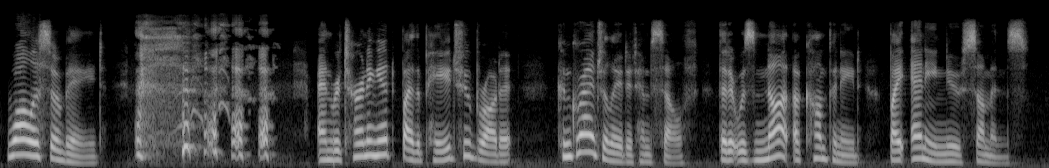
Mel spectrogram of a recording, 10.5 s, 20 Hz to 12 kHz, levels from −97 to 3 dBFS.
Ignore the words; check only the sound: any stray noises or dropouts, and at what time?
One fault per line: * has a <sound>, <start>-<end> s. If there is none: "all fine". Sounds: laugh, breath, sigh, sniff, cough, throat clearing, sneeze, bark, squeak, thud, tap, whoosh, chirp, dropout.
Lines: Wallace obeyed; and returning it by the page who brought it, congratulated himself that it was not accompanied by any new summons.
* has a laugh, 1.3-2.9 s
